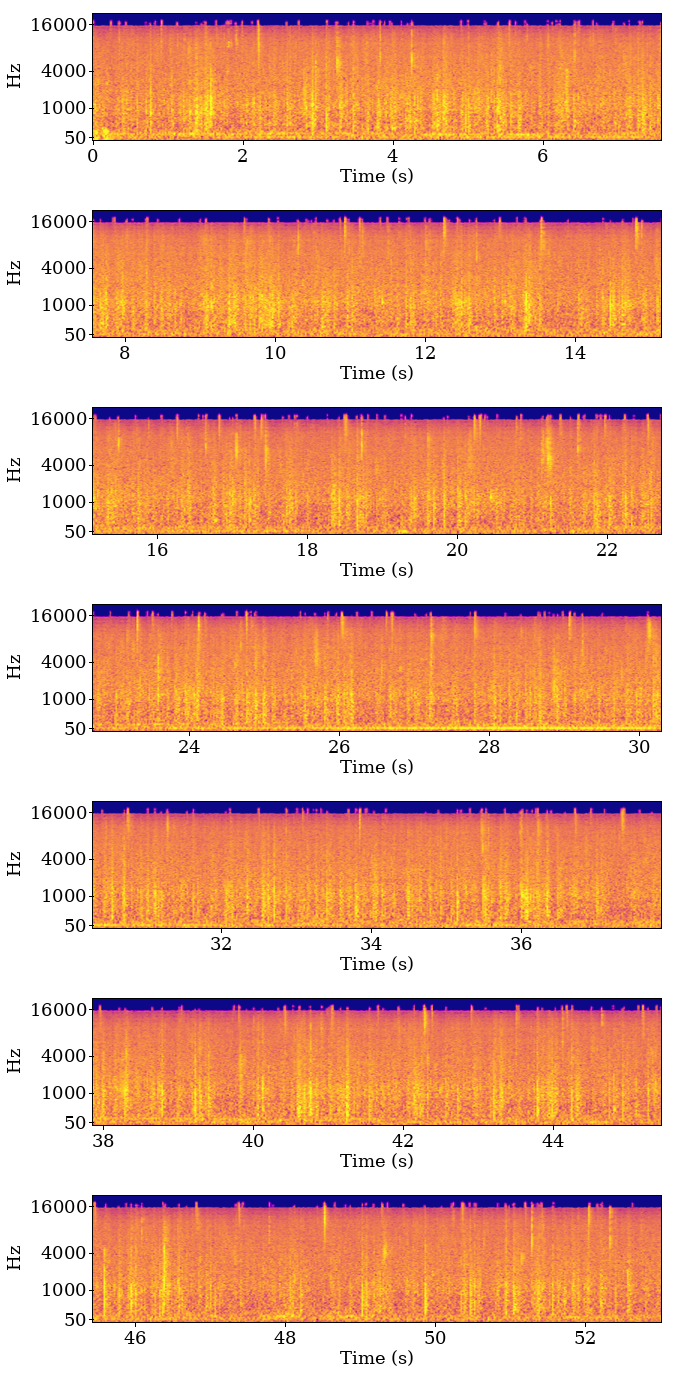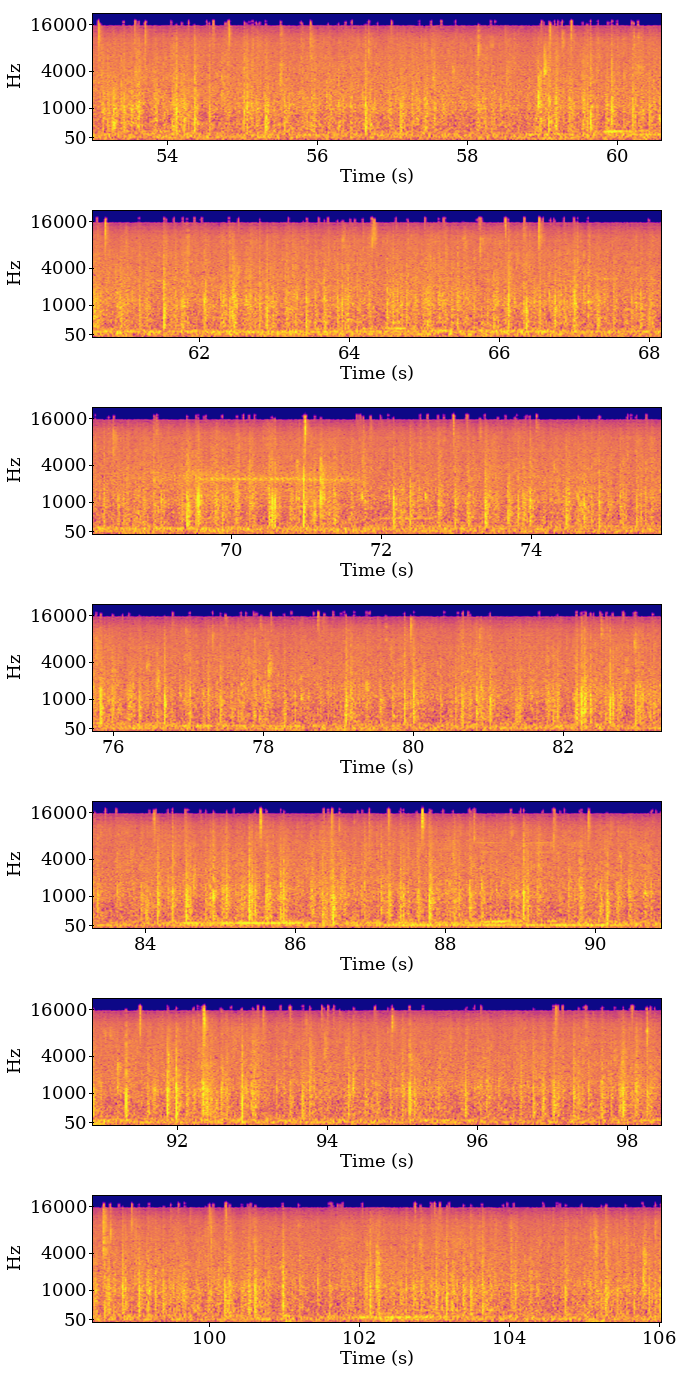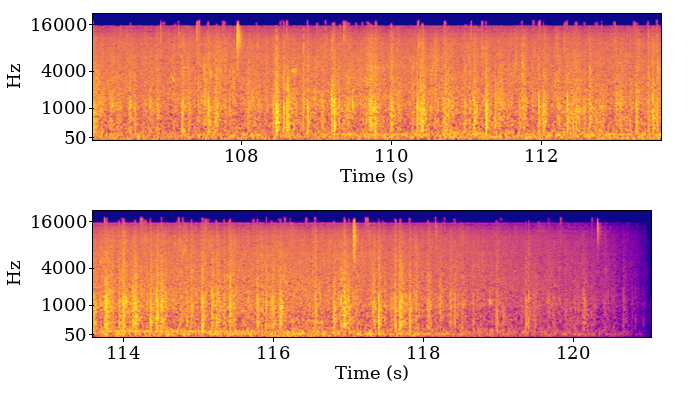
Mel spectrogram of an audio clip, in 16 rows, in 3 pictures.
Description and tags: Under the Awning, Light Rain
Late afternoon. Sitting under an awning in my Long Island, NY backyard listening to rain. Recorded with a Zoom H1n.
